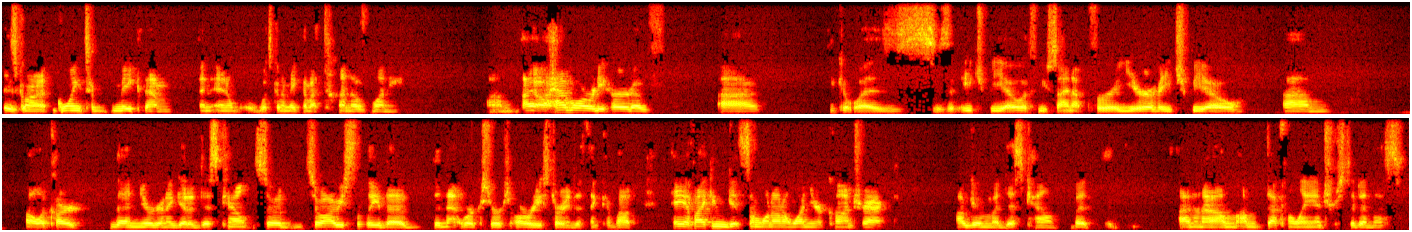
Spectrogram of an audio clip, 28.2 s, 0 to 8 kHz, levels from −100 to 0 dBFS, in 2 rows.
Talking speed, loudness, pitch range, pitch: 190 wpm, -23 LUFS, 115-150 Hz, 130 Hz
